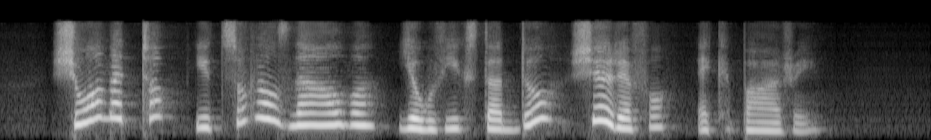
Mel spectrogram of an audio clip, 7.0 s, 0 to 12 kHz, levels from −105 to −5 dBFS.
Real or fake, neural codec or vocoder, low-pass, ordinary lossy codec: fake; codec, 16 kHz, 0.2 kbps, FocalCodec; 7.2 kHz; MP3, 48 kbps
